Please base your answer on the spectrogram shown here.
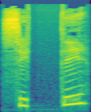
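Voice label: "sytti", Norwegian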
